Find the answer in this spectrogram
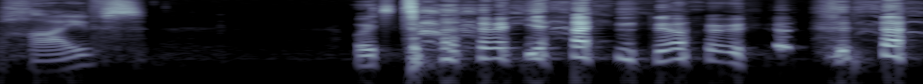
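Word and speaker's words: Hyves: We had our own social media platform called Hives. Which, yeah, I know. That was the name. It was spelled with a Y. It was like beehives.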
